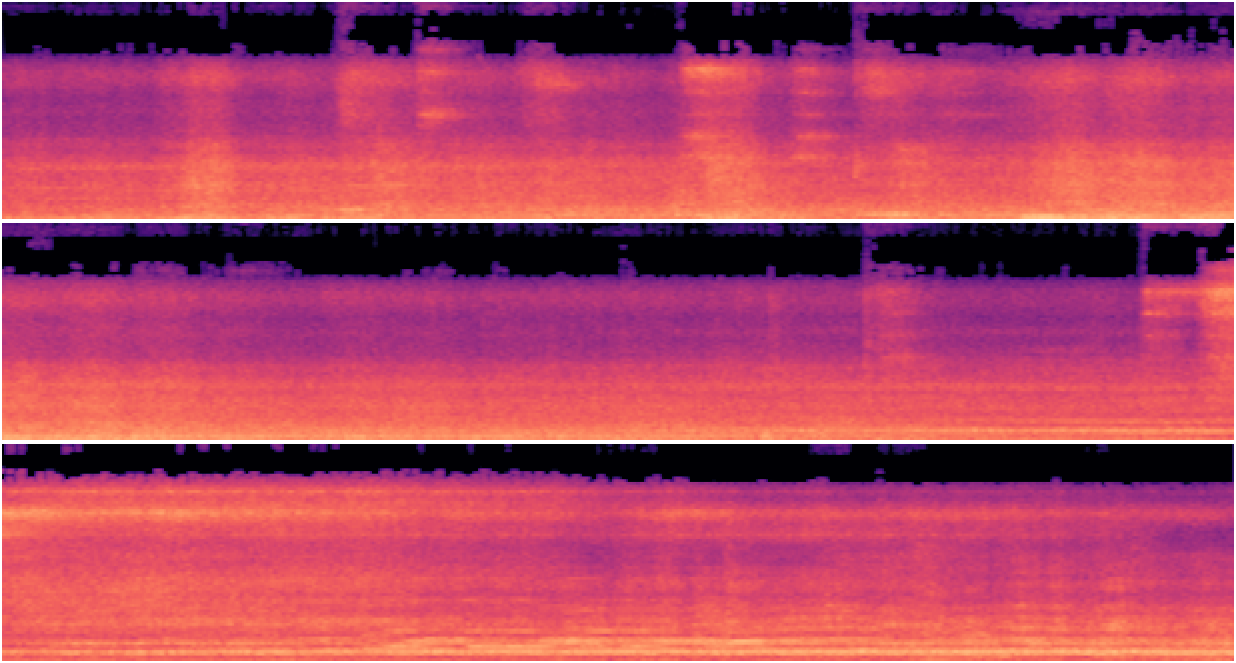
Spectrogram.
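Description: A subway train rumbles and rattles steadily along the tracks.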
